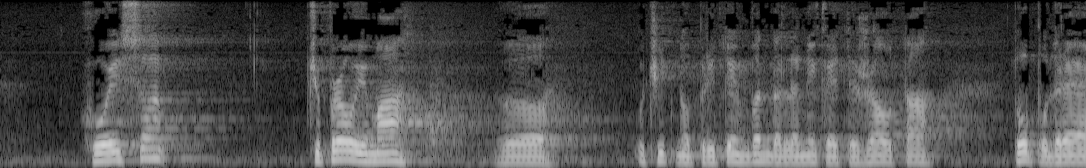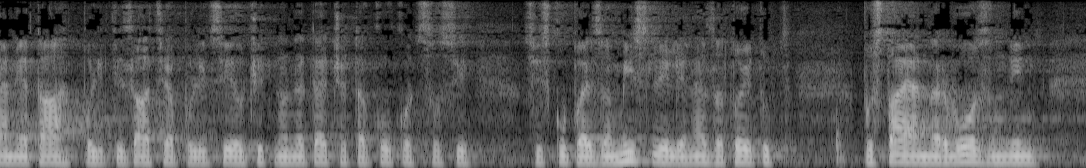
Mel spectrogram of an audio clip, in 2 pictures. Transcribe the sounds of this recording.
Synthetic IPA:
xoːjsa | t͡ʃɛpɾawima | ɔt͡ʃit̪nɔpɾit̪eːmʋənd̪ɐɾlɛneːkajt̪ɛʒawt̪a | t̪oːpɔd̪ɾɛjanjɛt̪apɔlit̪izaːt̪sijapɔlit̪sijɛɔt͡ʃit̪nɔnɛt̪ɛːt͡ʃɛt̪akoːkɔt̪sɔsi | siskuːpajzamiːslilinɛzat̪oːjɛt̪ut̪ | pɔst̪aːjanɛɾʋoːzən̩in

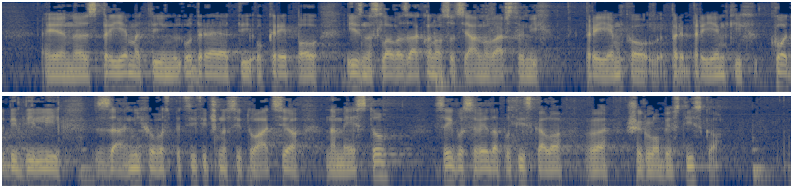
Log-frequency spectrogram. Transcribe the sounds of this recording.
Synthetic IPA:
inspɾɛjeːmat̪iːnɔd̪ɾɛjat̪iʔukɾeːpɔwiznaslɔːʋazaːkɔnaɔsɔt̪sia̰ːlnɔʋaːɾst̪ʋɛnix | pɾɛjemkɔpɾɛjeːmkixkʰɔd̪bibilizanixɔʋɔspɛt̪siːfit͡ʃnɔsit̪uaːt̪sijɔnameːst̪u | sɛjiɣbosɛʋeːd̪apɔt̪iskalɔʋəʃɛɡlo̰ːbjɔst̪iskɔ̰

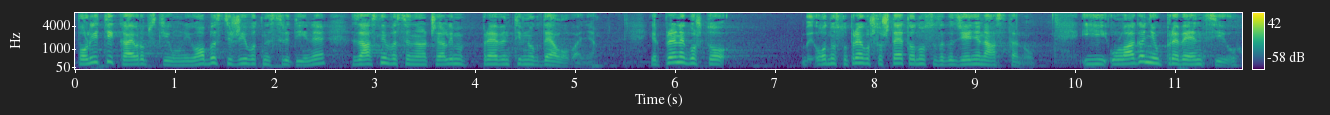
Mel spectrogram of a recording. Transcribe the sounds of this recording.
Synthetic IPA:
po̞lit̪ikaevɾo̞pskeuːnijeuo̞blˠast̪iʒiʋot̪ne̞sɾed̪ine̞zasniʋase̞nanat͡ʃelimapɾeʋent̪iʋnoɡd̪elo̰ʋa̰ɲa̰ | jeɾpɾeneɡoʃt̪o | od̪nosnopɾeneɡo̞ʃt̪o̞ʃt̪et̪ao̞d̪nosnozaɡad͡ʑeːɲanast̪anṵiʔulˠaːɡaɲeupɾeʋent̪sijṵ

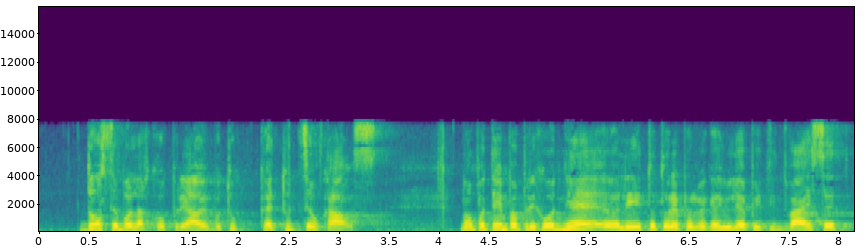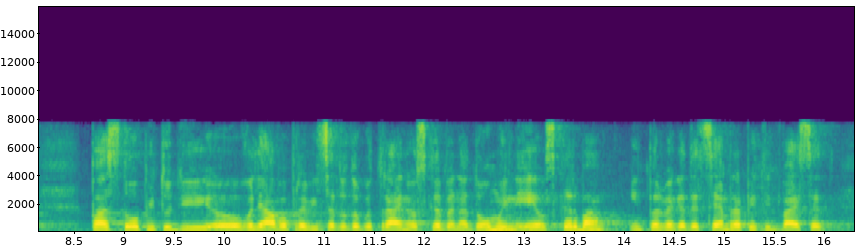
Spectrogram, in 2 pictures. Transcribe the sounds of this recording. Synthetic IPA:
ɡ̥d̪osɛbolaxkoːpɾija̰ːʋiwbot̪ukajt̪ut̪̚t̪sewka̰ɔ̰s | nɔpɔt̪empapɾixoːd̪nʲjɛleːt̪ɔt̪oːɾɛjpəɾʋɛɡajuːlijapeːt̪ind̪ʋajsɛt̪ | past̪oːpit̪ud̪iʋɔljaːʋɔpɾaʋit̪sad̪ɔd̪ɔwɡɔt̪ɾajnɛɔskəɾbɛnad̪oːmuinewskəɾbainpəɾʋɛɡad̪ɛsɛ̃mbɾapeːt̪ind̪ʋajsɛt̪

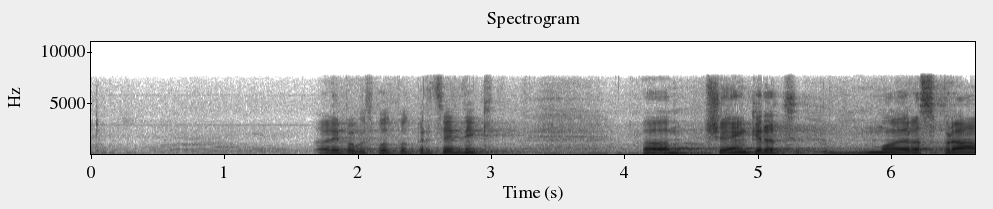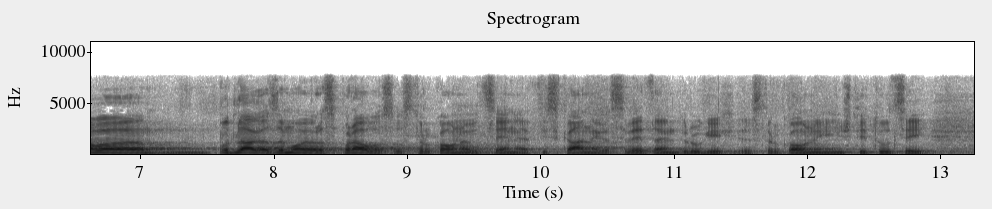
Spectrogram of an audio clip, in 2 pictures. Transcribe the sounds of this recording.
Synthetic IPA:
ʋaːlaleːpaɡospoːt̪pot̪̚pɾɛt̪seːd̪nik | ʃɛɛŋkɾat̪mɔːjaɾaspɾaːʋa | pɔd̪laːɡazamɔːjɔɾaspɾaːʋɔsɔst̪ɾɔkɔwnɛɔt̪seːnɛfiskalnɛɡasʋeːt̪aind̪ɾuɡixst̪ɾɔkɔwnixinʃt̪it̪uːt̪sij

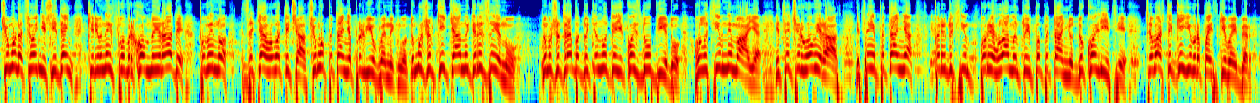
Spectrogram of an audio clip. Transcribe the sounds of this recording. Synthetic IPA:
t͡ʃɔmunɐsʲɔɦɔdʲnʲiʃnʲijd̪ɛnʲkɪɾʲiwn̪ɪt̪st̪ʋɔʋerxɔwnɔjiɾɑd̪ɪpɔʋɪnːɔzɐtʲaɦʊʋɐt̪ɪt͡ʃɑst͡ʃɔmupɪt̪ɑnʲːɐpɾɔlʲʋʲiwːɪnɪklˠɔt̪ɔmuʃt͡ʃɔwtʲitʲaɦnʊtʲrɪzɪnʊ̰ | t̪ɔmuʃt͡ʃɔt̪ɾɛbɐd̪ɔtʲɐnut̪̬ɪjɐkɔsʲd̪ɔːbʲid̪ʊɦɔlˠɔsʲiwnemɑjɛit̪sɛt͡ʃerɦɔʋɪjrɑsit̪sɛjɛpɪt̪ɑnʲːɐpeɾed̪ʊsʲimpɔɾeɦlˠɑment̪ʊipɔpɪt̪ɑnʲːʊd̪ɔkɔɐlʲit͡sʲijit̪sɛʋɑʃt̪ɐkɪjːewɾɔpɛjsʲkɪjʋɪbʲir

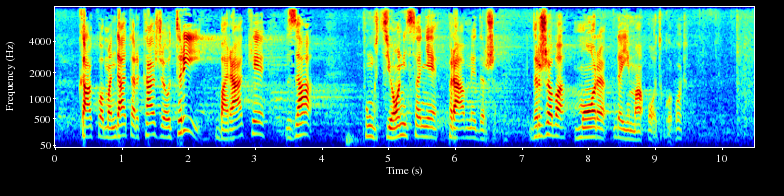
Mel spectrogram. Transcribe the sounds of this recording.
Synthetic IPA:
kako̞mand̪at̪aɾkaːʒeot̪ɾiːbaɾakʰeza | fuŋkt̪sio̞nisaɲepɾaːʋned̪r̩ʒ̥a̰ʋe | d̪r̩ʒaʋamoːɾad̪aima̰ʔo̰d̪ɡo̰ʋoɾ

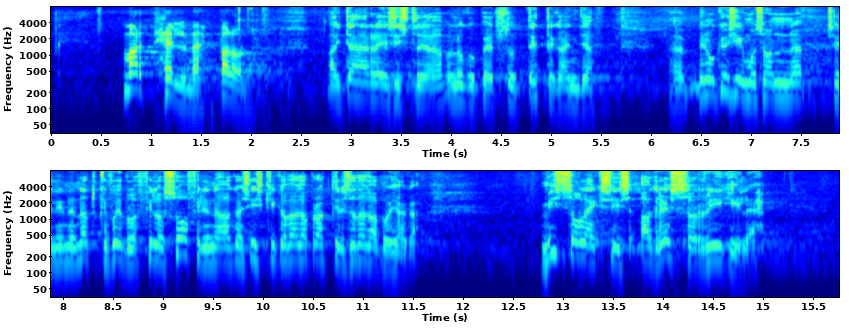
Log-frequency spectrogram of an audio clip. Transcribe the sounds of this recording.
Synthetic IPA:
mɑɾt̪he̞lmepɑlun | ɑ̰jt̪ːˑæhhærːɑe̞ːs̬ist̪ujɑluɡupe̞ːt̪ːˑud̪̥e̞t̪ːe̞kɑnʲd̪̥jɑ | minukys̬imuso̞nse̞lʲːine̞nɑt̪ːˑu̥kˑːe̞vɤjbo̞lːɑfilo̞sːo̞ːfiline̞ɑɡ̥ɑsiːskikɑvæɡ̥ɑpɾɑk̚t̪ilis̬e̞t̪ɑɡ̥ɑpɤɦjɑɡ̥ɑ̰ | miso̞le̞ksːiːsɑɡ̥re̞sːo̞rːiːɡ̥ilḛ

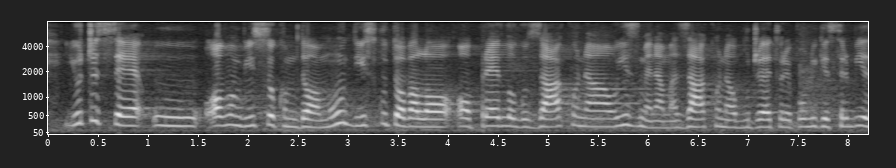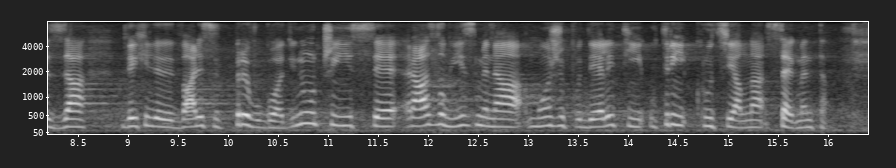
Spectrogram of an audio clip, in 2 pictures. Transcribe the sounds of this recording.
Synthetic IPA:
jut͡ʃese̞uoʋo̞mʋiso̞ko̞md̪o̞mud̪iskut̪o̞ʋalˠo̞opɾeːd̪lˠo̞ɡuzaːko̞naoizme̞namazaːko̞naobud͡ʒet̪uɾe̞publike̞sr̩bije̞za | d̪ʋeːxiʎad̪ed̪ʋa̰ːd̪e̞set̪pr̩ʋuɡo̞d̪inut͡ʃijise̞ɾaːzlˠo̞ɡizme̞namo̞ʒe̞po̞d̪eːlit̪iut̪ɾiːkɾut̪sialˠnaseɡme̞nt̪a

